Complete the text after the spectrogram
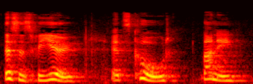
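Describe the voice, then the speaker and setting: A woman's voice: a little high, moderate pace, slight background noise, lightly acted. A woman voicing a kind, eager little boy in a picture book. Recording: roomy indoor echo.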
